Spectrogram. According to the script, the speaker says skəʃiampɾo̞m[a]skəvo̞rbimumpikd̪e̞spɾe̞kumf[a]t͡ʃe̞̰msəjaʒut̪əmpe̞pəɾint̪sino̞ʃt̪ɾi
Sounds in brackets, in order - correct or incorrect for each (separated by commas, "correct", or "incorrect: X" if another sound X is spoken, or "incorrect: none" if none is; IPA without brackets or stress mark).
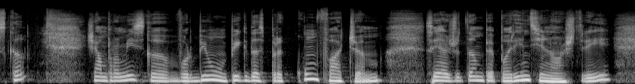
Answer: incorrect: i, correct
